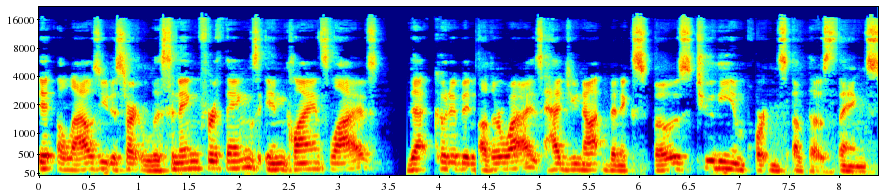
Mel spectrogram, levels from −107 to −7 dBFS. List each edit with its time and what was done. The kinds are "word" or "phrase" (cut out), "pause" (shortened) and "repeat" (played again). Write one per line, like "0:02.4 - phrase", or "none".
0:04.4 - word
